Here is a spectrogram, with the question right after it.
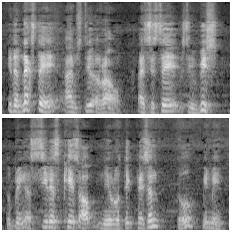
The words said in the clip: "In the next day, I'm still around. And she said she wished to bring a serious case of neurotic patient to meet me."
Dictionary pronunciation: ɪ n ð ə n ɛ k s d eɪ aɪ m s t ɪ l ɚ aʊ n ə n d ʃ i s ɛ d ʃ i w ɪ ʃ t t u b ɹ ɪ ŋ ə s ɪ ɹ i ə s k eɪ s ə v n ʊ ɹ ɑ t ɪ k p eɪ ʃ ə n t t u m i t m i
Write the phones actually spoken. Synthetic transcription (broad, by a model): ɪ n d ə n ɛ k s d eɪ aɪ m s t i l ɚ aʊ n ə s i s ɛ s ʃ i w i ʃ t t u b ɹ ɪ ŋ ə s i ɹ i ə s k eɪ s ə f n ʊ ɹ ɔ t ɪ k p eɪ s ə n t t u m i t m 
